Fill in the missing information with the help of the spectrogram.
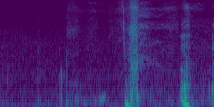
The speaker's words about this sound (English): The background noise that you're hearing right now is gummy bears.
